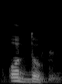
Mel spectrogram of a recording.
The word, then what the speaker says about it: উদ্যোগ: একটা কথা মনে রাখবে জ ফালা চলে যায় র ফালা রয়ে যায় এই জ ফালাটা চলে গেছে তাহলে আমি উকারটা দিলাম তারপর গ এর নিচে হসন্ত দিলাম উদ্দুক উদ্যোগ ঠিক আছে আমি আবার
